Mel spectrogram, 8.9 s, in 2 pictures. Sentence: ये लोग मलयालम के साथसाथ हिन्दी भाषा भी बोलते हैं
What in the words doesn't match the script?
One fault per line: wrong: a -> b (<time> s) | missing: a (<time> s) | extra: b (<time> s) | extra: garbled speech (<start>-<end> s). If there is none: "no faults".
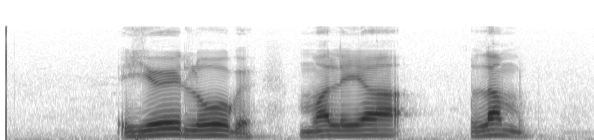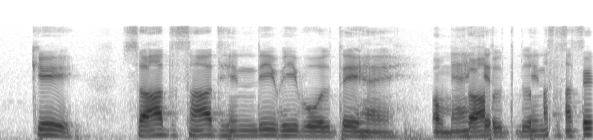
missing: भाषा (6.5 s)
extra: garbled speech (7.7-8.9 s)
